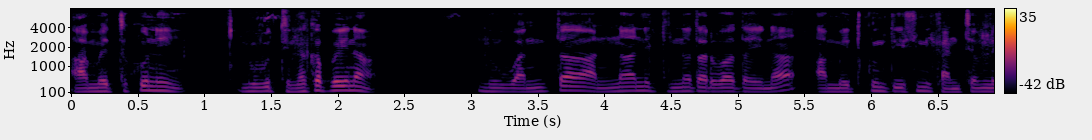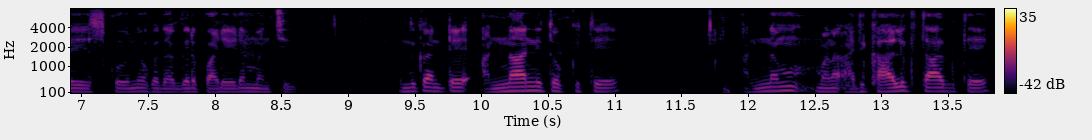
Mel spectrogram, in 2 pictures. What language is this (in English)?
Telugu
